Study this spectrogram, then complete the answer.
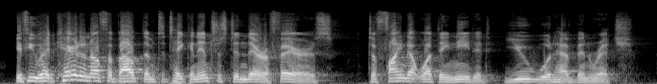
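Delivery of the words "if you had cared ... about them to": ordinary delivery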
